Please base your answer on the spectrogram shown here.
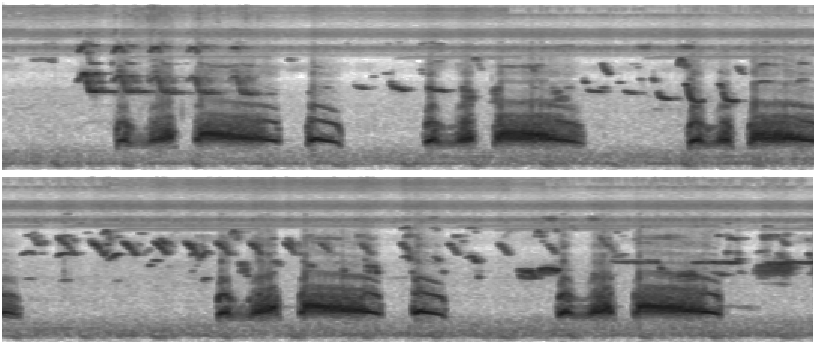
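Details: Spotted dove repeating its coo phrase about four times, quick doubled notes leading into a long burry coo, while small birds keep up busy high chirping throughout.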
